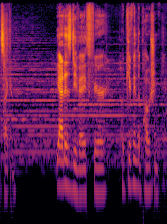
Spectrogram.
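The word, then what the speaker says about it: Divayth Fyr: Actually, how do I pronounce his name? 1 second. Yeah, it is Devaithfear.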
